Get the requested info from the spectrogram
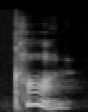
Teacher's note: We use the short ah sound like hot and stop.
